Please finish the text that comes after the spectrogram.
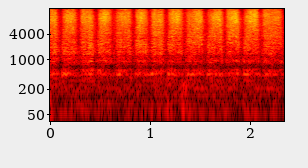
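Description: Sandpaper rubs rapidly back and forth on a green poplar turned bowl, about ten even, close strokes in quick succession, each a harsh scratchy swish, with no speech.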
